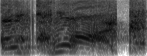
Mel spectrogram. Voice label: o clock, radio, male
